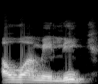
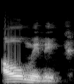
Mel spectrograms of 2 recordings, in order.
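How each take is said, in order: First: The 'w' glide sound is clearly pronounced. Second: The 'w' glide sound is dropped. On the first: The speaker calls it right. "এমন করে বলতে হবে" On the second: The speaker calls it wrong. "অন্তস্থ অকে বাদ দিয়ে"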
